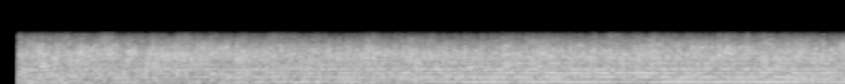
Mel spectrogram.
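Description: A steady rushing noise with several held low tones beneath it, from an animated cartoon's soundtrack. It starts abruptly just after the opening and holds level throughout.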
